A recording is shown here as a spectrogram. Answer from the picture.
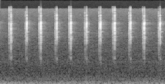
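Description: Ticking-clock sound effect marking a five-second thinking countdown: a steady run of sharp ticks, about five a second.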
